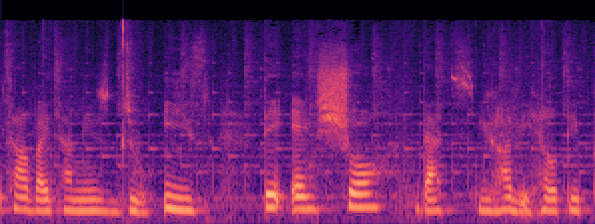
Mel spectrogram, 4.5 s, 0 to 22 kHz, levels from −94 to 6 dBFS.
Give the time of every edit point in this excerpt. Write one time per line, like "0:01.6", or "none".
0:01.1
0:03.5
